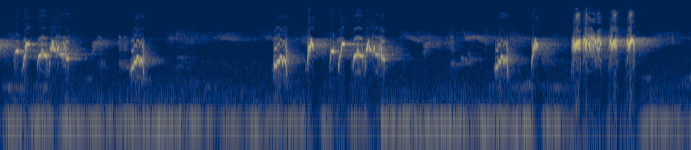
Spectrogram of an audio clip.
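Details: Red-whiskered bulbul roused during song training: clipped whistled phrases with sharp downward notes, gaps of a second or so between bursts, ending in a dense buzzy chatter, soft hum beneath.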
